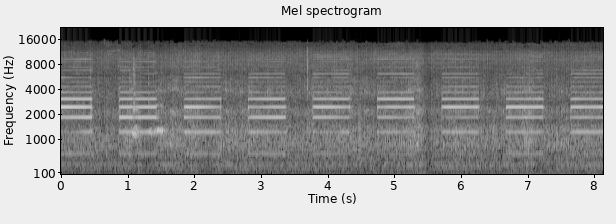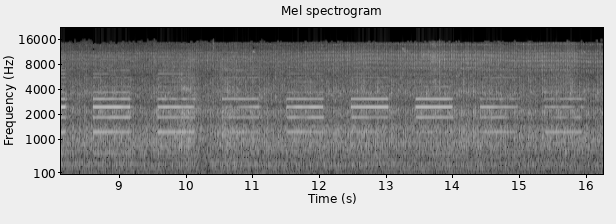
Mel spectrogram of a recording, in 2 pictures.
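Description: Electronic reversing-type warning beeper on a heavy truck, sounding steady-pitched beeps at about two a second, over a diesel engine running.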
